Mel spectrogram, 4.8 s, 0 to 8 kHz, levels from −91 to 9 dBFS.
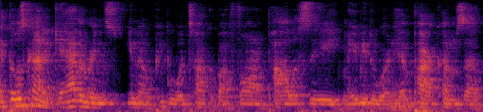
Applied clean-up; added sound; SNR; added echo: neural separator model SepFormer DNS4.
